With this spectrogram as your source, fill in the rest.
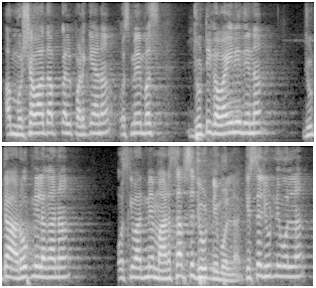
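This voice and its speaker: A man, a monk, gives an informal sermon on lay vows, teasing his listeners and quizzing them with quick repeated questions. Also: high-pitched, fairly bright tone.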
